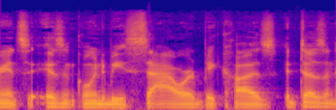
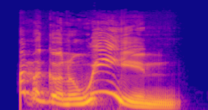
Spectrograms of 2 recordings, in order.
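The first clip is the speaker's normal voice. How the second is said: put-on Italian-accented voice, higher; 11 semitones higher than usual. Imitating how Mario was voiced in old nineties shows: Mario voice. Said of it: "It was Mario. It was like".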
